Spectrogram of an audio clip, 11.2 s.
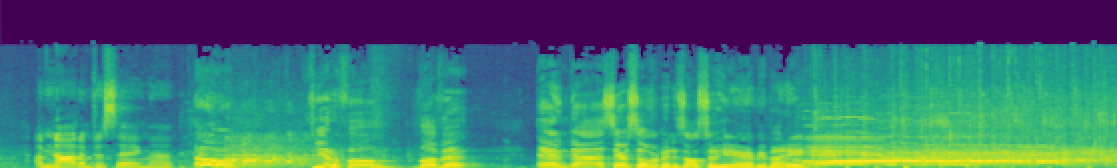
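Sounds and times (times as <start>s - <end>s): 
speech: 0.4s - 4.8s, 5.4s - 8.4s
laughter: 1.9s - 3.7s
large audience applause: 8.0s - 11.1s.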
